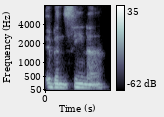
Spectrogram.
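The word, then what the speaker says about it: Ibn Sina: to pronounce it but in the islamic world he's still usually referred to as ibn cena okay awesome and it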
